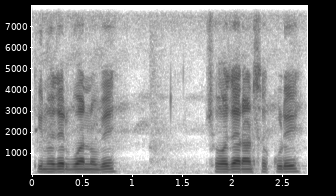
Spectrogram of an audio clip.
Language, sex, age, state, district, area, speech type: Odia, male, 18-30, Odisha, Nuapada, urban, spontaneous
